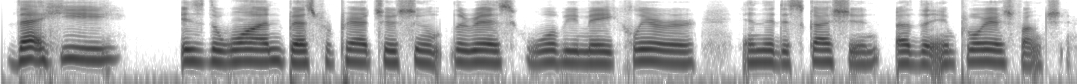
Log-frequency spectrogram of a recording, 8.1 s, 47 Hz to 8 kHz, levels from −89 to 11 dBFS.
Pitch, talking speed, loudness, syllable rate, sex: 185 Hz, 165 wpm, -21 LUFS, 4.5 syllables/s, female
